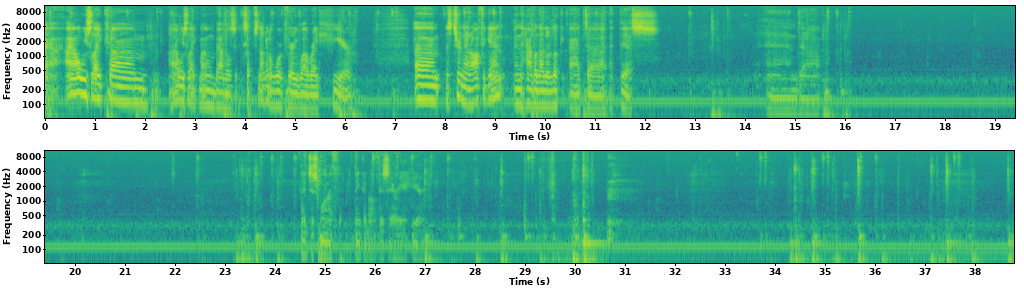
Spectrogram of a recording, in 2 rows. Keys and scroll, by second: 9.7 Tab, 13.3 1, 23.3 alt+a, 30.1 ctrl+shift+b, 34.4 alt+a, 37.1 2.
